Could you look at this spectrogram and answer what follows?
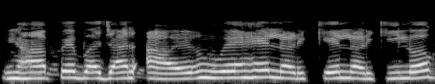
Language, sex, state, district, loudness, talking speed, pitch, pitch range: Hindi, female, Bihar, Jamui, -10 LUFS, 110 wpm, 280 Hz, 275-305 Hz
